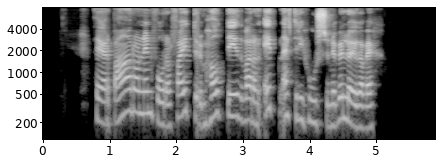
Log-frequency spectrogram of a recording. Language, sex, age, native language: Icelandic, female, 30-39, Icelandic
